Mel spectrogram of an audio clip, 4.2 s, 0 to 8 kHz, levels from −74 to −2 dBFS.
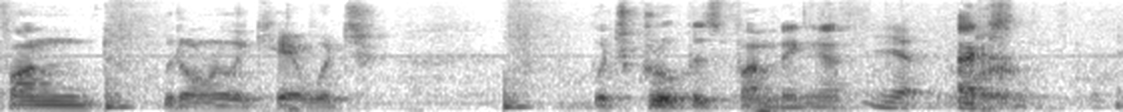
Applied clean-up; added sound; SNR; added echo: none; Snare drum; 15 dB; none.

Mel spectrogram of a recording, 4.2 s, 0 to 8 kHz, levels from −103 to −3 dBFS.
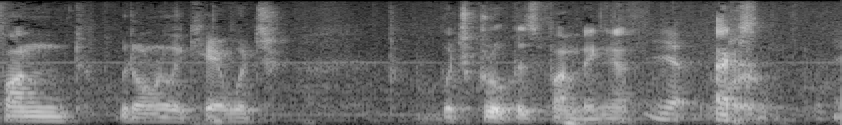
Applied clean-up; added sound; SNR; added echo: none; none; none; none.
